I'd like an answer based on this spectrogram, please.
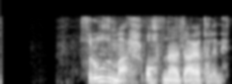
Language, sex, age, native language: Icelandic, male, 30-39, Icelandic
